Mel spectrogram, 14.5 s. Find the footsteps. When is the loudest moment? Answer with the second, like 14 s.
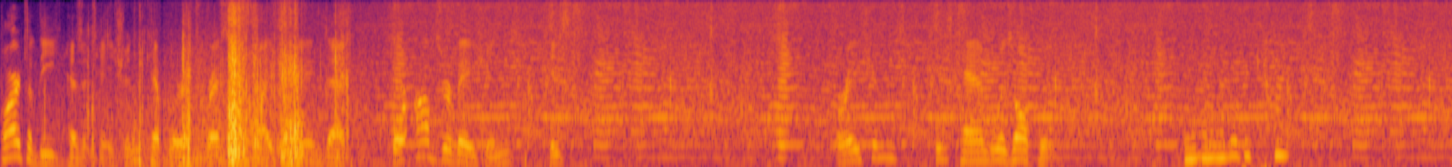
2 s.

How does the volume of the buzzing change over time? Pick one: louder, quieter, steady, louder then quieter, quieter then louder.
steady.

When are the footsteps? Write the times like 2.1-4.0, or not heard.
0.0-5.4.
